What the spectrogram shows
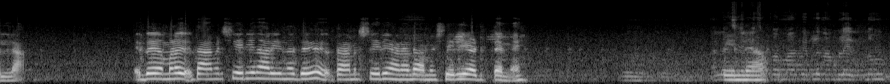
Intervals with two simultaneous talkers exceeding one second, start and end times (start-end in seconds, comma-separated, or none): none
